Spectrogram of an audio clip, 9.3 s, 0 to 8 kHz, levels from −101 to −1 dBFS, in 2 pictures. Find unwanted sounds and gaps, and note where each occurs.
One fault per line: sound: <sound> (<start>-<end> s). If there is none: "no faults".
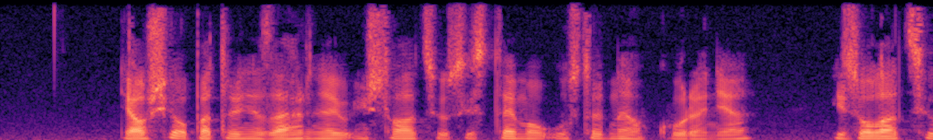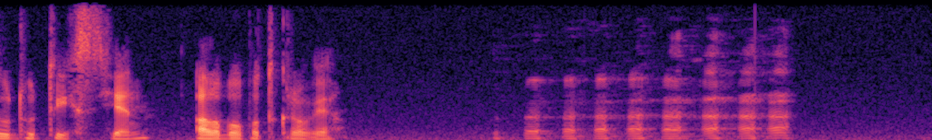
sound: laugh (7.1-8.7 s)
